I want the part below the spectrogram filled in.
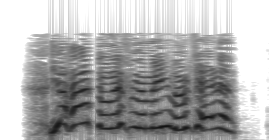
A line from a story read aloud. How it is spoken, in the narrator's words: he yelped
